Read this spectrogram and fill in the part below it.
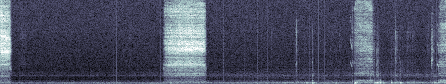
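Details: Wild barn owl owlet on a live cam with a giant jird too big to eat. One clear, harsh hissing screech lasting about a second, a fainter rasp later, and scratchy rustling throughout.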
